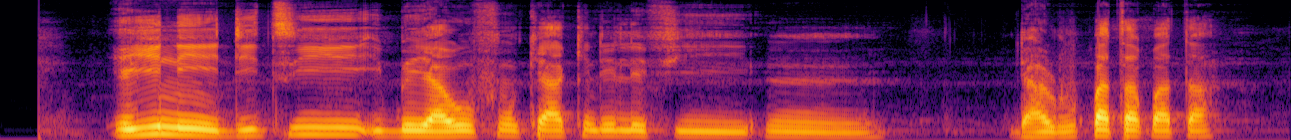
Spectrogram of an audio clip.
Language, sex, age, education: Yoruba, male, 15-29, tertiary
